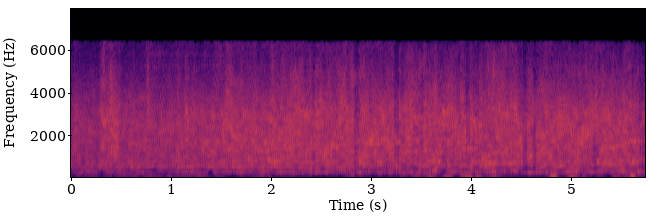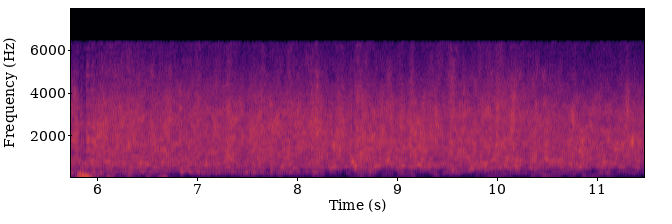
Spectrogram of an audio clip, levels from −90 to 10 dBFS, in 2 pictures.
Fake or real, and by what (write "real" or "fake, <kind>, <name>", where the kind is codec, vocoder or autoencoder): fake, vocoder, WaveNeXt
